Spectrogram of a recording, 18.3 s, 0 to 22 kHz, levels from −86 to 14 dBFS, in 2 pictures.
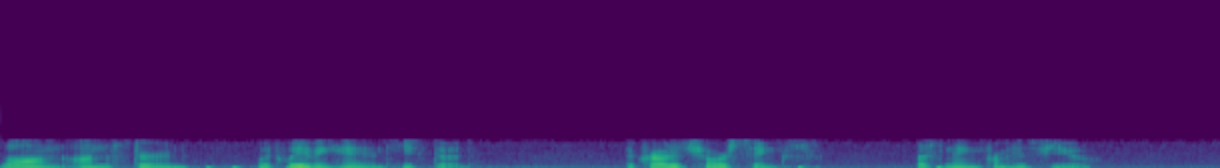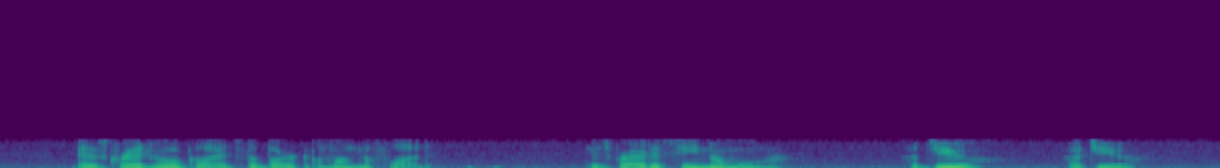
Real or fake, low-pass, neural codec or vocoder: fake; 3.6 kHz; vocoder, 44.1 kHz, 128 mel bands every 512 samples, BigVGAN v2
